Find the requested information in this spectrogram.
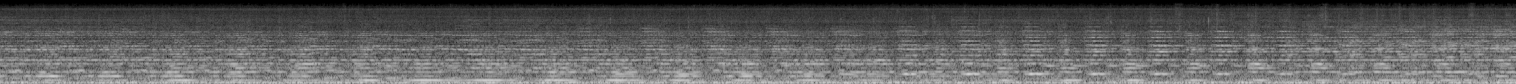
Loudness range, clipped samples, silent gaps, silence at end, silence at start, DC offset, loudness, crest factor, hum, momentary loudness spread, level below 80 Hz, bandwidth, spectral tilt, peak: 1 LU; under 0.1%; none; 0 s; 0 s; under 0.1%; -17 LUFS; 14 dB; none; 2 LU; -26 dBFS; 19 kHz; -5 dB/octave; -2 dBFS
